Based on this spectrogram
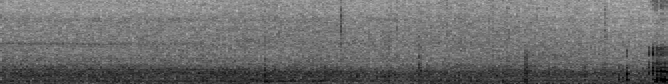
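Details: Steady broadband rumble and hiss like wind or a passing vehicle, with no animal calls and a brief knock at the very end.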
